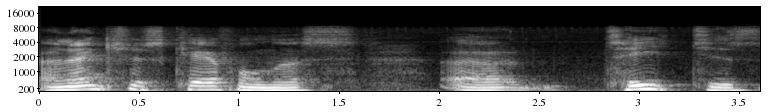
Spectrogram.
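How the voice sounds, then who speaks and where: A man with an Australian accent speaks at a fairly slow pace, his medium-pitched voice keeping a fairly even intonation. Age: 80s+. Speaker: retired doctor, health live streamer. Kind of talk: health talk live stream. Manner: halting, with fillers.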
